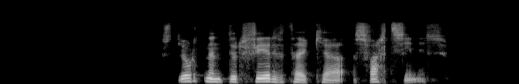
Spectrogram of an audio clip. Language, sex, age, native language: Icelandic, male, 40-49, Icelandic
